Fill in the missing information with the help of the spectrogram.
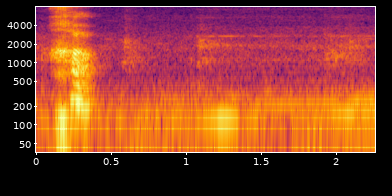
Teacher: you produce it from the soft palate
